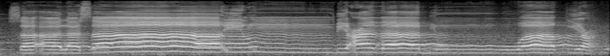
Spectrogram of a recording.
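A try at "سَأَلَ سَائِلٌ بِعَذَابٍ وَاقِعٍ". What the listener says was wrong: Baik, sa'ilun di sini seharusnya bacanya 4 atau 5. Tadi agak sedikit kurang ya. Jadi perlu disempurnakan lagi. Gak apa-apa, sempurnakan ke 5 harakat saja.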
